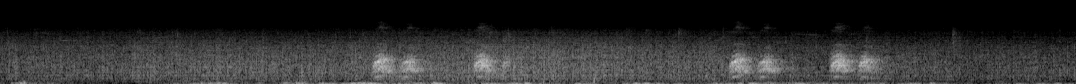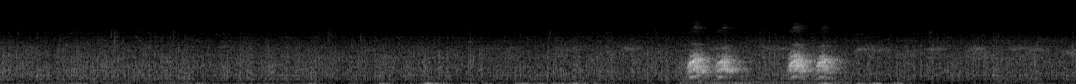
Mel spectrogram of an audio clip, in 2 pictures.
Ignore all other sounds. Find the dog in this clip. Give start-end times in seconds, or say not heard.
3.6-5.2, 7.2-8.8, 17.6-19.2.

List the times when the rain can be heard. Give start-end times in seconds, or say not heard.
0.0-21.4.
